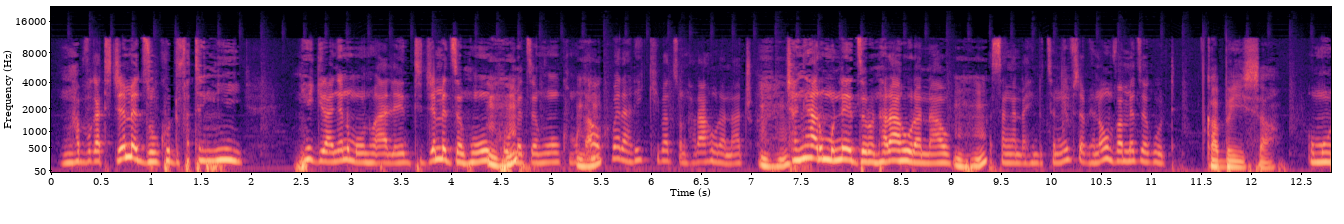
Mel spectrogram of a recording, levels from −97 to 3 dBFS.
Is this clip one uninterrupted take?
yes; 0 cuts

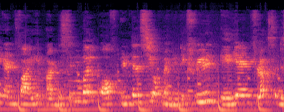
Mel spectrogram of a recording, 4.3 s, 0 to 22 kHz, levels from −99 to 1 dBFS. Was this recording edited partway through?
no; 0 cuts

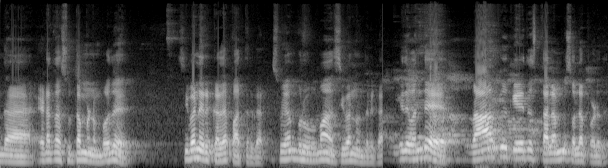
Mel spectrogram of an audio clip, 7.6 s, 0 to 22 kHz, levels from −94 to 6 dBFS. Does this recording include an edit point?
yes; 1 cut; at 4.8 s

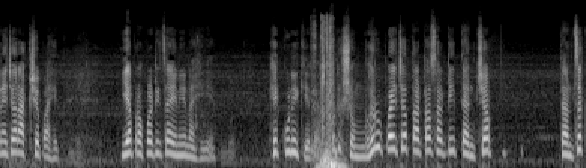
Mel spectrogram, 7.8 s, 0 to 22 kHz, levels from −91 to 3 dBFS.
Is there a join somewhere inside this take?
yes; 1 cut; at 4.3 s

